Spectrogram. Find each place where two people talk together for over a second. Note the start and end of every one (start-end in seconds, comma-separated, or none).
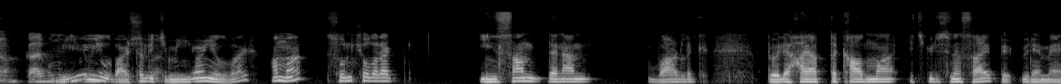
0.5-1.7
